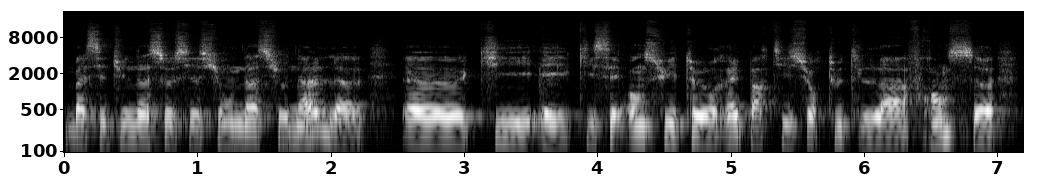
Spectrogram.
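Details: French-speaking man who stutters, a member of a stuttering support association; stuttering.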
